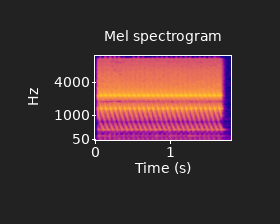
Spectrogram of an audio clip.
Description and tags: Gun Shoot 8
"Gun Sound" made with Korg Electribe recorded to Audacity.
